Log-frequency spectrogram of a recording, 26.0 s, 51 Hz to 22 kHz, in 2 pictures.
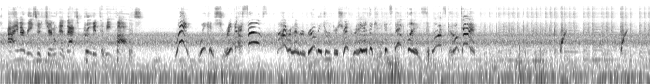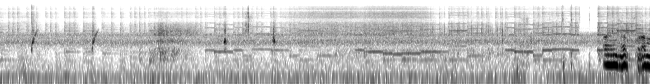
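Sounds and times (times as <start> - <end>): soft cartoon music: 3.6 - 26.0
clicks: 21.8 - 25.0.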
